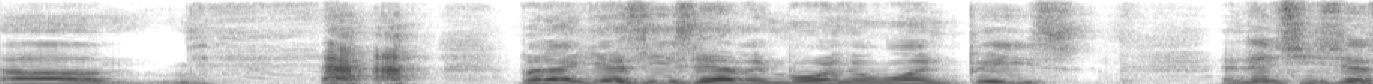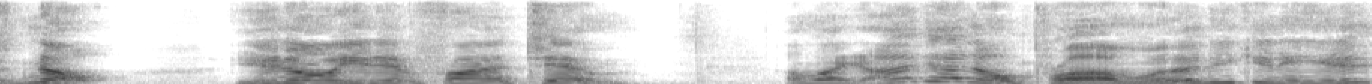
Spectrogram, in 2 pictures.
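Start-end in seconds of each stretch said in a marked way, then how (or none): 4.6-6.7 put-on Italian accent. Retelling what a woman said about the speaker's diet, in her Italian accent. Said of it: "she got that Italian accent".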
